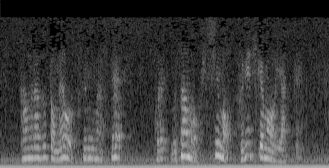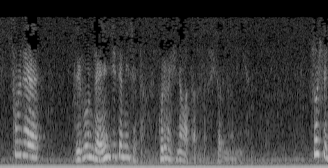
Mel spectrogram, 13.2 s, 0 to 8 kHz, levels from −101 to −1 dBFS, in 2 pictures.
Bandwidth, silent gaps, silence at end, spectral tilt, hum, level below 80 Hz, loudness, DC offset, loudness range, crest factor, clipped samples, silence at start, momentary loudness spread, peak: 6 kHz; none; 0 s; -7.5 dB/octave; none; -56 dBFS; -37 LUFS; 1%; 6 LU; 20 dB; under 0.1%; 0 s; 22 LU; -18 dBFS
